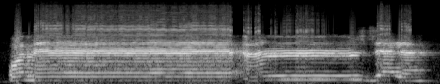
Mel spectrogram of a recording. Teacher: burada z hərfi bizim Azərbaycan z hərfisidir. Belə səslənilir, yəni ki, burada pərtəz z deyildir.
